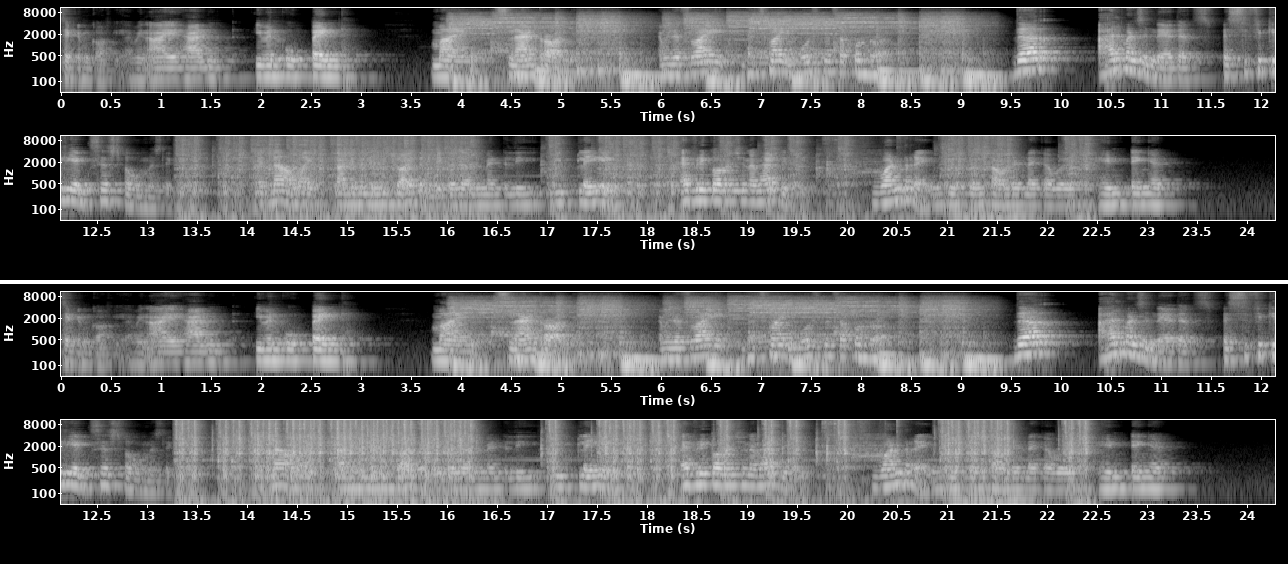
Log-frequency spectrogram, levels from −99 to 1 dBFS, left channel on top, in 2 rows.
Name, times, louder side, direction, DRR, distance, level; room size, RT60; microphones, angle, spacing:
voice 1, 0.0-1.6 1.9-2.9 3.7-5.2 6.0-8.3 9.5-9.9 10.4-13.4 14.1-17.8 18.3-19.6 20.2-23.2, left 2 dB, 25° left, 4 dB, 0.6 m, -27 dB
sound 1, 3.8-9.4, left 1 dB, 80° left, 1.1 m, -27 dB
sound 2, 13.3-16.5 16.9-20.6 20.9-22.4, right 8 dB, 40° right, 0.3 m, -26 dB
4.9 x 2.2 x 3.3 m, 0.65 s
head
